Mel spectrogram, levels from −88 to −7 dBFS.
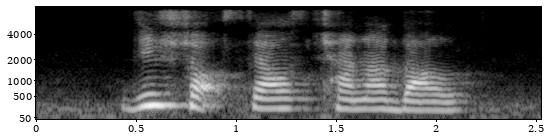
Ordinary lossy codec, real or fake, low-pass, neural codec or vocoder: AAC, 48 kbps; fake; 7.2 kHz; codec, 16 kHz, 4 kbps, FreqCodec, smaller model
